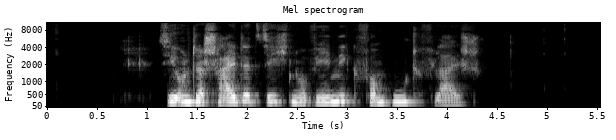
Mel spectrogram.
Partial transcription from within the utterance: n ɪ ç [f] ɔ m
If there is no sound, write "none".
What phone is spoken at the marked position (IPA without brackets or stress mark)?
f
